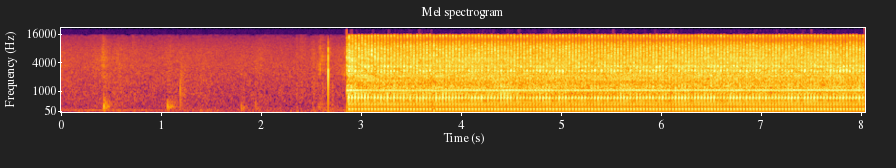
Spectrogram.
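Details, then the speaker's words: Free used generator after cleanup, started indoors: a few quiet clicks, then the engine settles into a steady, even drone without hunting at governed speed. The first run is a success. "all right well that sounds like a success"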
